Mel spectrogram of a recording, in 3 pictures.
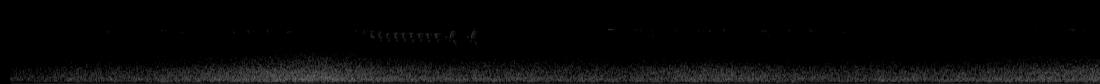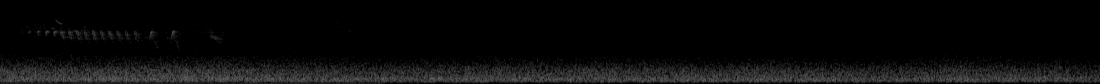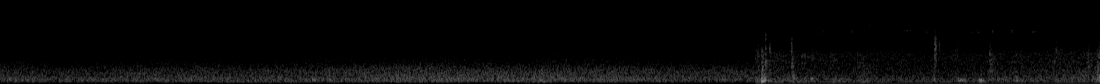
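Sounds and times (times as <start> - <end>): small birds chirping: 0.2 - 14.8, 29.6 - 33.0.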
